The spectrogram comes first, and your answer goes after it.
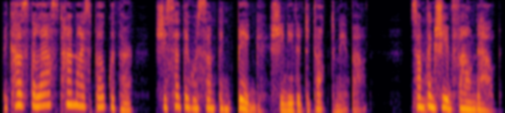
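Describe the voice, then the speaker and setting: A woman's voice: mid-range voice, lively intonation, normal speed, a little mellow, breathy edge, no echo, clean studio sound, voice pushed up. Woman reading a worried polite doctor. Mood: concerned. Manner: polite and concerned.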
